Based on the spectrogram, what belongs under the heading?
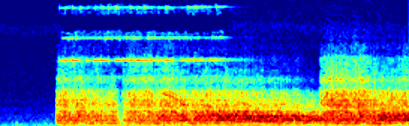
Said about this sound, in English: In Mick's hotel room, Mick's in the bathroom brushing his teeth. His telly's on full blast, so he doesn't hear the phone ring.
